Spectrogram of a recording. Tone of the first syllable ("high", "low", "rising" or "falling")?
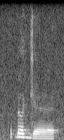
high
